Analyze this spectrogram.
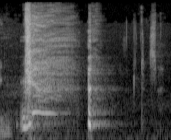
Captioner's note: laughs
